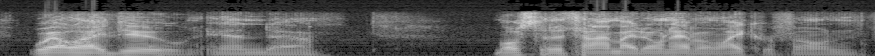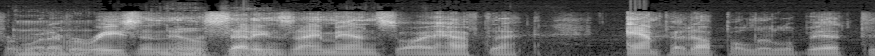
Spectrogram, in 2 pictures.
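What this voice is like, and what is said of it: Slightly strained, hoarse voice. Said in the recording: “my voice is a little bit different ... you maybe strained it just a little bit there ... step one of a cold that's just starting in my throat”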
